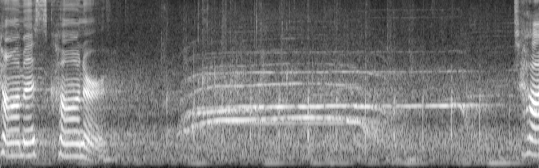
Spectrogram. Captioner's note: cheering and applause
